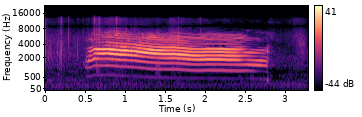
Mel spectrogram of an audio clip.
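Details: Sabatora tabby park stray giving one big, sustained meow lasting over two seconds, rich and steady with a slight downward slide, loudly appealing for something.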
